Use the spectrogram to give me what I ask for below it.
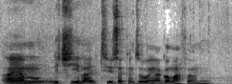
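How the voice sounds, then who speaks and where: A man ranting and cursing at a game while he plays it, talking through his frustration in real time. His voice sits in an ordinary middle pitch with a dark, mellow tone, and there is a faint hiss of noise underneath. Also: fairly quick. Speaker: gamer playing on stream. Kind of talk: live gameplay commentary.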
